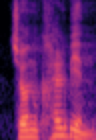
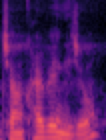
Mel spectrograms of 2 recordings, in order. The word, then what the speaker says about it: 장 칼뱅: 살아갈 두야 될 것니다 칼빈 또는 장 칼뱅이 하는 정확한 말하면 발음은 장 칼뱅이 어 장 칼뱅은 직업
